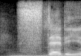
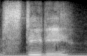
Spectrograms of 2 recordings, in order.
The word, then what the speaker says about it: steady: okay next up is the word steady instead of steedy it is steady steady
